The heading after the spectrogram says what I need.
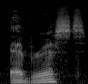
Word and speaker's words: Everest: Everest. That's three syllables in case you're wondering.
